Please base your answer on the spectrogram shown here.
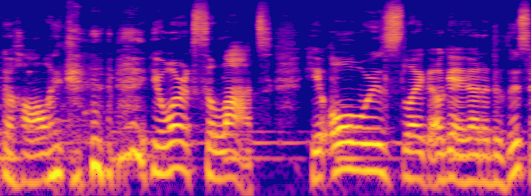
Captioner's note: chuckles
